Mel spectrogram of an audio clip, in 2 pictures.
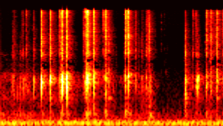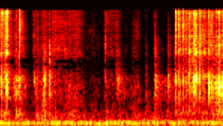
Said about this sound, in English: to glue this down, I've got my Tombow permanent adhesive tape runner here.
